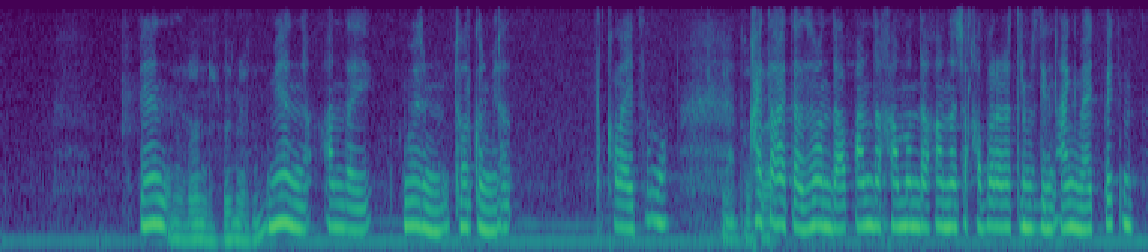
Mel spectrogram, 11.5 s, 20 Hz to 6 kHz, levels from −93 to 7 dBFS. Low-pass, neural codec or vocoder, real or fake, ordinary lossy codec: 5.4 kHz; none; real; none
